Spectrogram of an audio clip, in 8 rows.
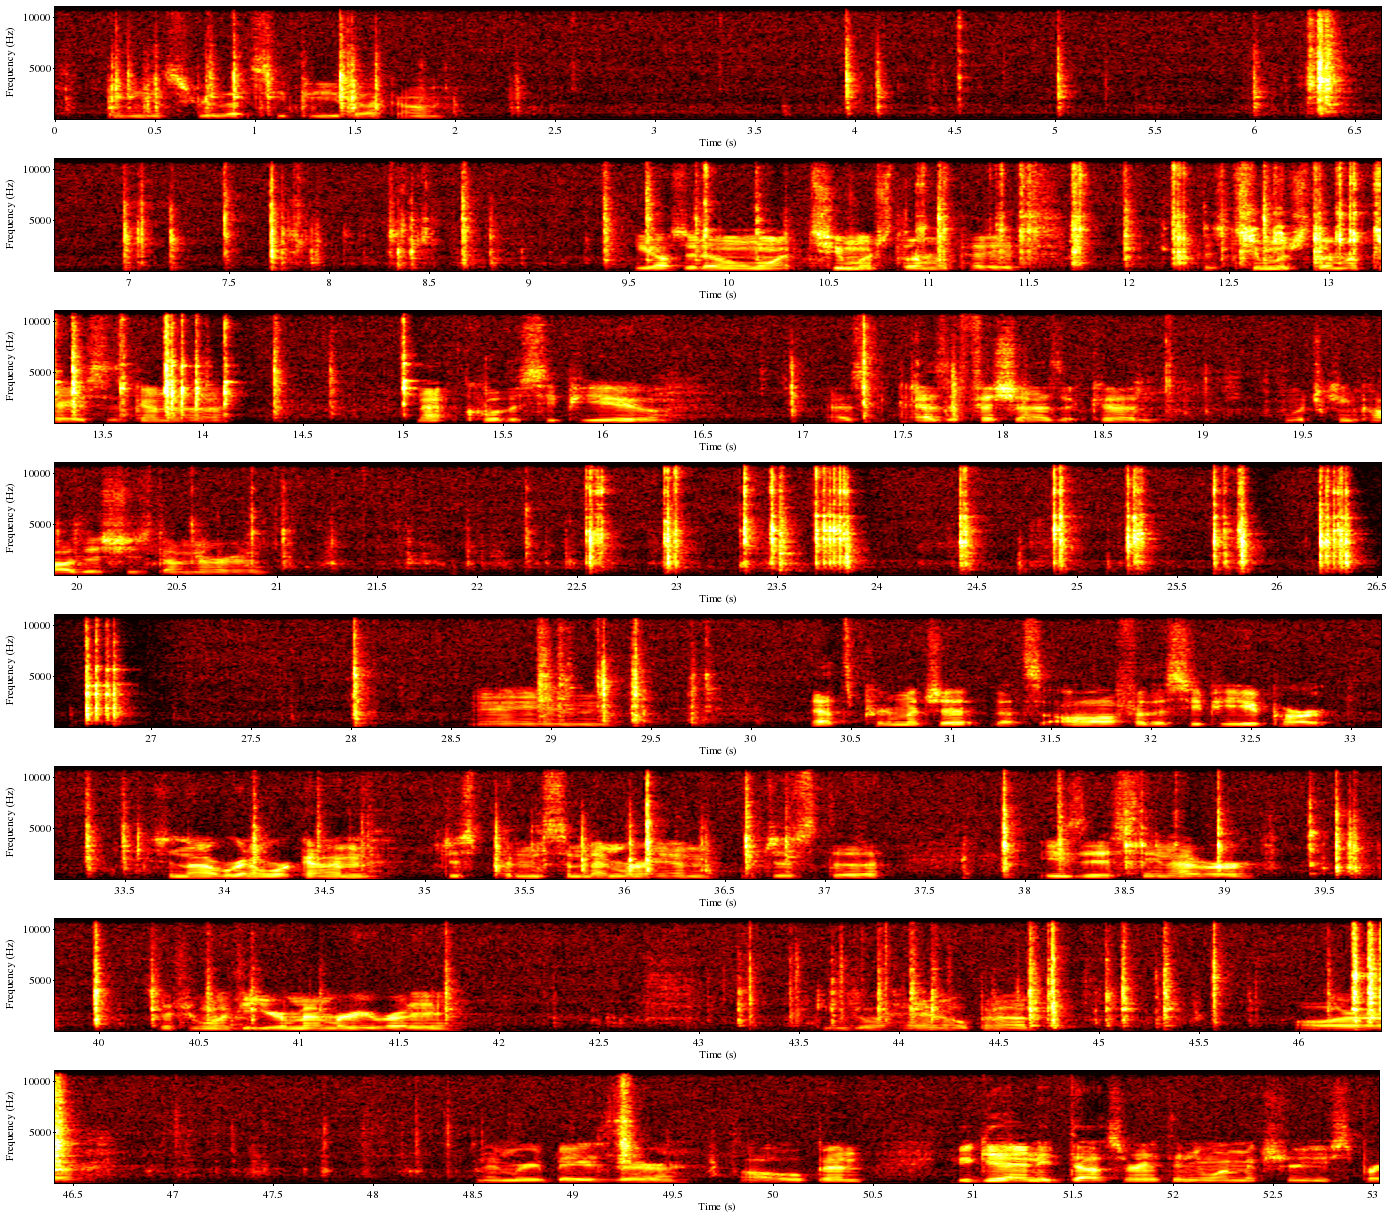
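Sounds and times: light metal and plastic clicks: 37.7s - 41.9s.

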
